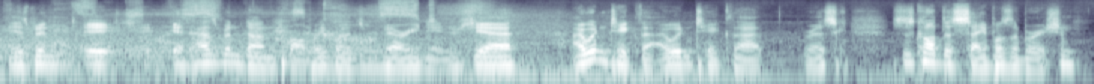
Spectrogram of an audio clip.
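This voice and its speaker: A man co-hosting a gaming podcast, reacting quickly and excitedly to trailers and swearing freely. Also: medium pitch, noisy background. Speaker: podcast co-host. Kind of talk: casual chat reacting to game trailers.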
